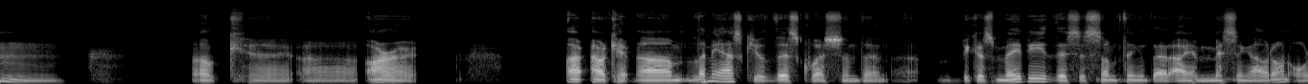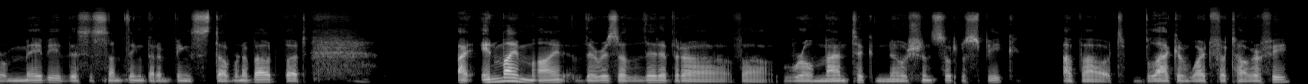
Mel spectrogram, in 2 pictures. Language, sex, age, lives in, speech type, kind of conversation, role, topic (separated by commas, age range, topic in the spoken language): English, male, 45-49, United States, conversation, unstructured, none, What hobby would you love to pick up this year?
